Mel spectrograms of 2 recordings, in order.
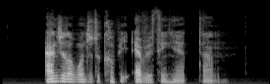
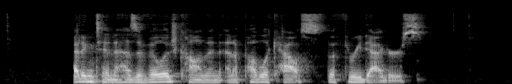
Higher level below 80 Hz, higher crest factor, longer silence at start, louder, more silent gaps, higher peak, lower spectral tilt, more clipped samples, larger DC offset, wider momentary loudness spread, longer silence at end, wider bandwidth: second, -52 dBFS vs -46 dBFS; about the same, 22 dB vs 18 dB; second, 0.45 s vs 0.75 s; second, -21 LUFS vs -17 LUFS; neither; about the same, 0 dBFS vs 0 dBFS; about the same, -4.5 dB/octave vs -5.5 dB/octave; neither; neither; first, 13 LU vs 8 LU; second, 0.45 s vs 0.9 s; first, 15 kHz vs 11.5 kHz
